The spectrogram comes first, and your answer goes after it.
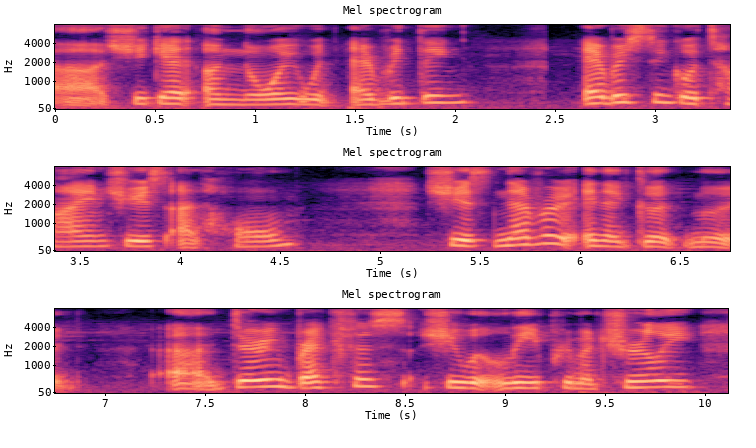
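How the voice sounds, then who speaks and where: A woman speaks at a medium pitch and a moderate pace with ordinary pitch variation, on a very clean recording with a silent background. She has a plain, everyday voice. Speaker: video reviewer. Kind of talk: video review commentary. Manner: many fillers like uh and um.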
